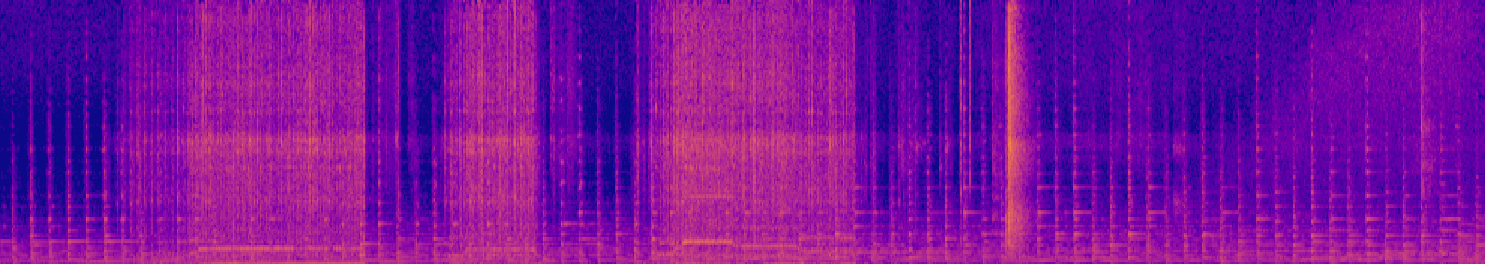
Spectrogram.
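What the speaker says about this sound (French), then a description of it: "Et je vais coudre tout le long." A sewing machine stitches along a skirt pocket on a pompom-girl skirt, running in several loud rapid bursts separated by short pauses, then continuing more softly near the end, close up and with no talking.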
